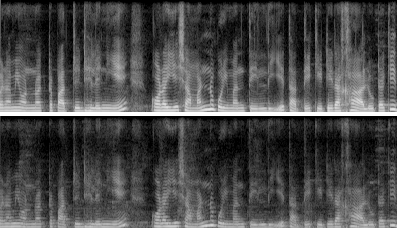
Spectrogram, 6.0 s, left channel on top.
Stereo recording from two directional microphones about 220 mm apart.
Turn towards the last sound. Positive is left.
turn(degrees=40)  # may be behind; listen again after turning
